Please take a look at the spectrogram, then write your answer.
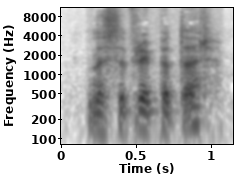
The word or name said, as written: Lios a' Bhreabadair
